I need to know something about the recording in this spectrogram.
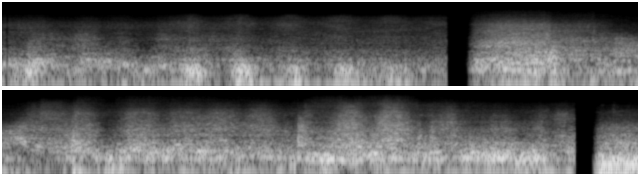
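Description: A pressure washer sprays water hard against a car's windows, heard from inside the car.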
